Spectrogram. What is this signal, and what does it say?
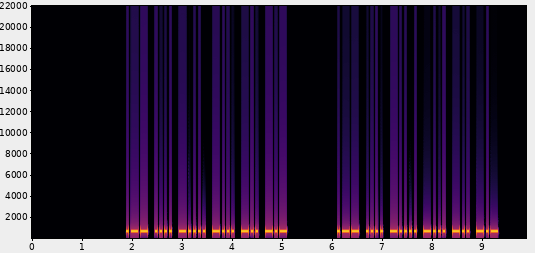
Morse code, heard as a keyed tone, about 25 wpm, 700 Hz. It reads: WH6BDK WH6BDK
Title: USA Call Signs - 6 Characters - Repeated 2x - 25wpm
